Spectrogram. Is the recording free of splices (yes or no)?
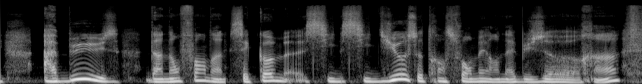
no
